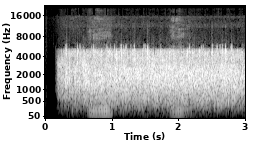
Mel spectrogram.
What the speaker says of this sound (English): I'd like to give President Joe Biden a round of applause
